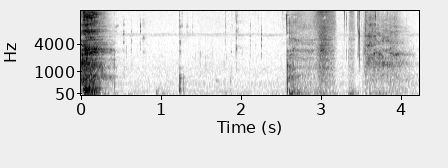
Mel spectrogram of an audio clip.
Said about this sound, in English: Let me see if I can say this without coughing.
